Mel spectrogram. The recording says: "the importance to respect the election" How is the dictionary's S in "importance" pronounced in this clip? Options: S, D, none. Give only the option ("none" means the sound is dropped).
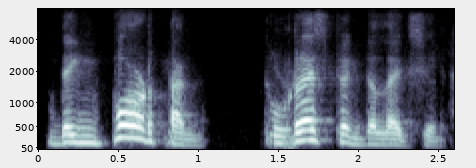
none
